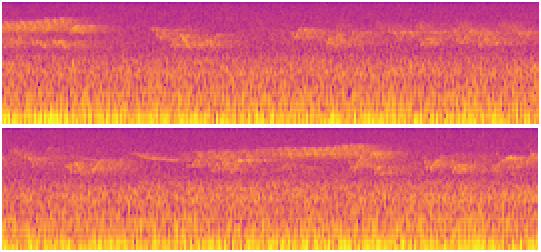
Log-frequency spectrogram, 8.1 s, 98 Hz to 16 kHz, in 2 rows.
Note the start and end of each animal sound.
0.0s-0.7s: Northern Parula (Setophaga americana)
0.0s-8.1s: Red-eyed Vireo (Vireo olivaceus)
2.3s-4.6s: Ovenbird (Seiurus aurocapilla)
4.3s-6.5s: Black-throated Blue Warbler (Setophaga caerulescens)
5.4s-7.0s: Northern Parula (Setophaga americana)

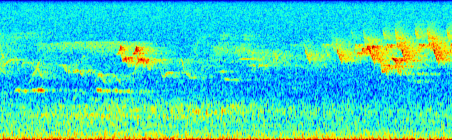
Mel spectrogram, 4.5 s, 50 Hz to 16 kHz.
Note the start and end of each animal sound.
0.0s-4.2s: Red-eyed Vireo (Vireo olivaceus)
0.1s-1.4s: Blue Jay (Cyanocitta cristata)
0.1s-1.6s: Pine Warbler (Setophaga pinus)
1.9s-2.7s: Wood Thrush (Hylocichla mustelina)
2.7s-4.5s: Ovenbird (Seiurus aurocapilla)

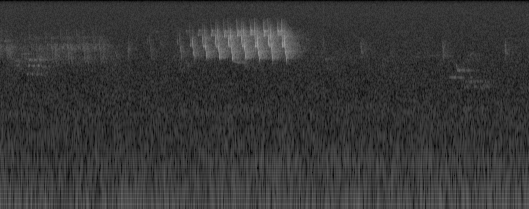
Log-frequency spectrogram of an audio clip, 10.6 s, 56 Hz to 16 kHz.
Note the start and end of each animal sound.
0.0s-2.1s: Ovenbird (Seiurus aurocapilla)
0.2s-0.9s: Wood Thrush (Hylocichla mustelina)
3.4s-6.0s: Ovenbird (Seiurus aurocapilla)
8.8s-9.8s: Wood Thrush (Hylocichla mustelina)

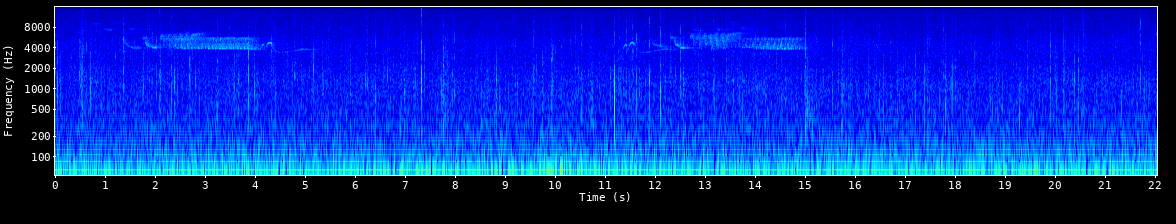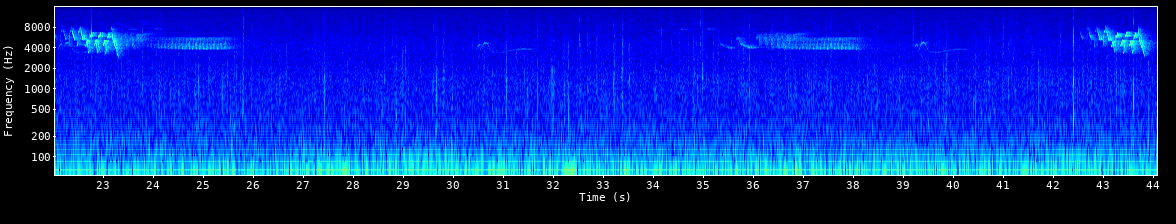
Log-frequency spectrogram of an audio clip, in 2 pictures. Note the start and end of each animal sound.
0.3s-1.6s: Blackburnian Warbler (Setophaga fusca)
1.1s-3.1s: Black-throated Blue Warbler (Setophaga caerulescens)
2.8s-4.1s: Pine Warbler (Setophaga pinus)
4.0s-5.1s: Eastern Wood-Pewee (Contopus virens)
11.2s-12.2s: Eastern Wood-Pewee (Contopus virens)
11.7s-13.7s: Black-throated Blue Warbler (Setophaga caerulescens)
12.6s-14.1s: Blackburnian Warbler (Setophaga fusca)
13.5s-15.1s: Pine Warbler (Setophaga pinus)
21.9s-23.3s: Chestnut-sided Warbler (Setophaga pensylvanica)
22.0s-23.1s: Eastern Wood-Pewee (Contopus virens)
22.6s-24.1s: Black-throated Blue Warbler (Setophaga caerulescens)
23.0s-24.4s: Blackburnian Warbler (Setophaga fusca)
23.8s-25.7s: Pine Warbler (Setophaga pinus)
30.3s-31.7s: Eastern Wood-Pewee (Contopus virens)
33.9s-35.4s: Blackburnian Warbler (Setophaga fusca)
35.0s-37.1s: Black-throated Blue Warbler (Setophaga caerulescens)
36.6s-38.3s: Pine Warbler (Setophaga pinus)
39.0s-40.4s: Eastern Wood-Pewee (Contopus virens)
42.5s-44.0s: Chestnut-sided Warbler (Setophaga pensylvanica)

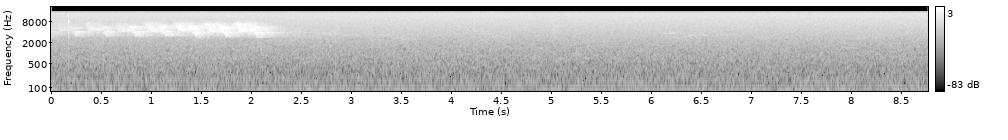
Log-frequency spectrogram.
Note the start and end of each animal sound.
0.0s-2.3s: Ovenbird (Seiurus aurocapilla)
5.9s-6.8s: Black-capped Chickadee (Poecile atricapillus)

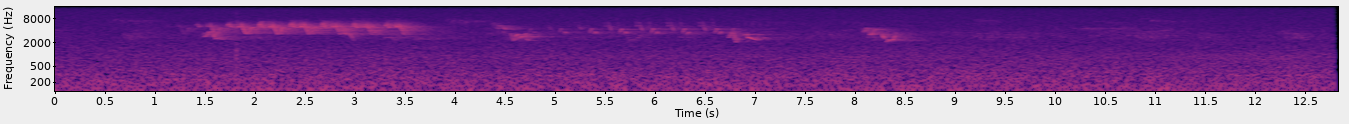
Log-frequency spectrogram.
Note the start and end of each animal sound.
0.0s-4.7s: Black-capped Chickadee (Poecile atricapillus)
0.0s-12.8s: Red-eyed Vireo (Vireo olivaceus)
1.1s-4.0s: Ovenbird (Seiurus aurocapilla)
4.5s-7.1s: Ovenbird (Seiurus aurocapilla)
9.1s-12.8s: Black-capped Chickadee (Poecile atricapillus)

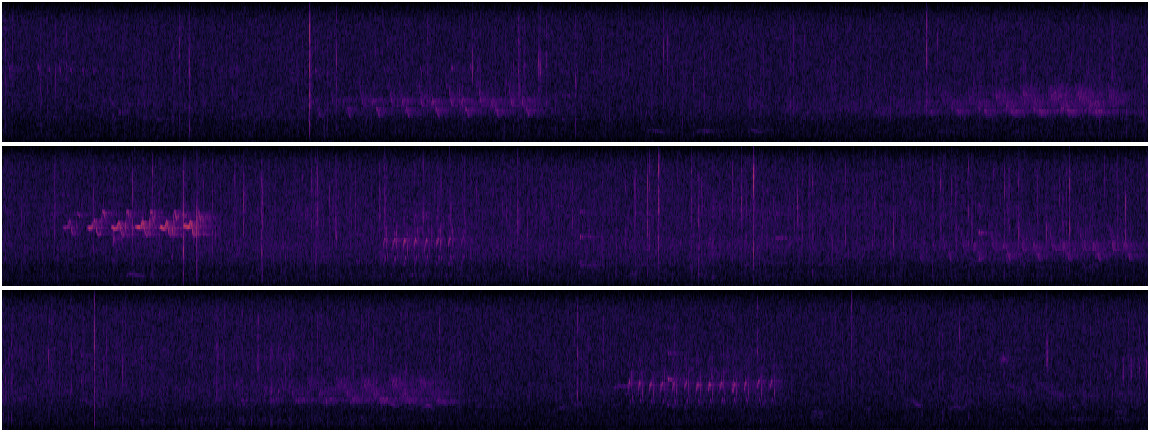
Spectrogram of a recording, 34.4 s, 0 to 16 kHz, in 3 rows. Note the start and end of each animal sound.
3.0s-5.7s: Ovenbird (Seiurus aurocapilla)
6.3s-7.7s: American Crow (Corvus brachyrhynchos)
8.4s-11.2s: Ovenbird (Seiurus aurocapilla)
12.1s-13.5s: Black-and-white Warbler (Mniotilta varia)
12.6s-13.0s: American Crow (Corvus brachyrhynchos)
15.1s-16.3s: American Robin (Turdus migratorius)
20.6s-23.2s: Ovenbird (Seiurus aurocapilla)
25.1s-27.6s: Ovenbird (Seiurus aurocapilla)
29.0s-30.8s: American Robin (Turdus migratorius)
30.9s-31.4s: Red-breasted Nuthatch (Sitta canadensis)

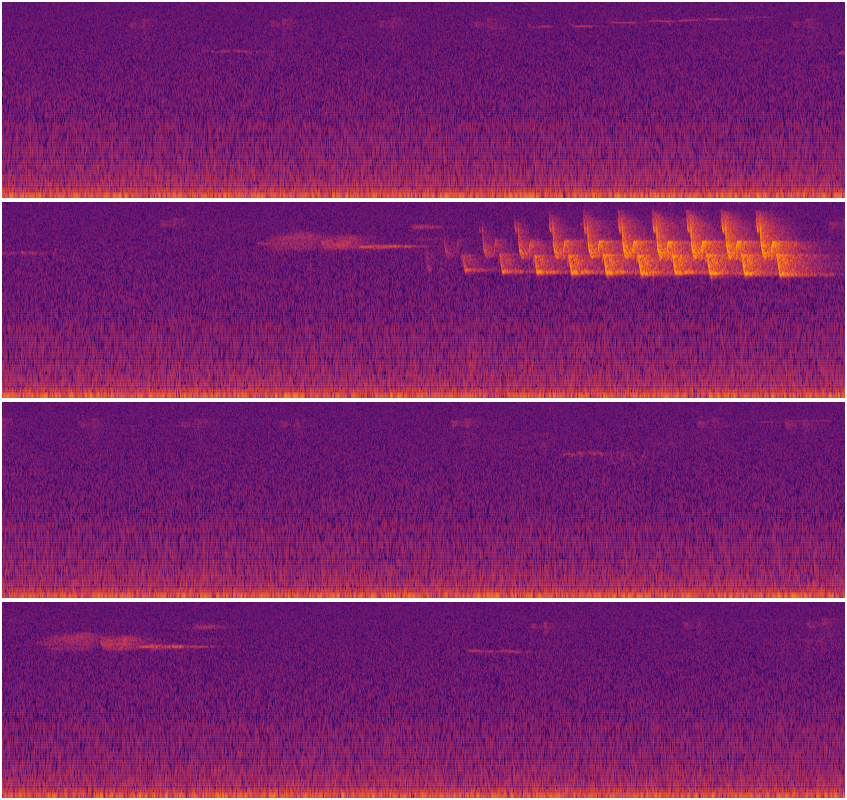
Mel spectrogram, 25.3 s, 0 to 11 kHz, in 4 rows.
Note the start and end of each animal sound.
1.3s-2.2s: Black-throated Green Warbler (Setophaga virens)
3.8s-5.9s: Golden-crowned Kinglet (Regulus satrapa)
6.1s-6.8s: Black-throated Green Warbler (Setophaga virens)
8.1s-9.7s: Black-throated Green Warbler (Setophaga virens)
9.6s-12.8s: Ovenbird (Seiurus aurocapilla)
16.6s-17.5s: Black-throated Green Warbler (Setophaga virens)
19.2s-20.8s: Black-throated Green Warbler (Setophaga virens)
22.2s-23.0s: Black-throated Green Warbler (Setophaga virens)

